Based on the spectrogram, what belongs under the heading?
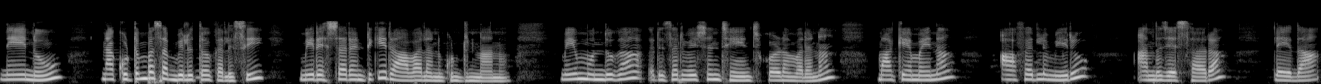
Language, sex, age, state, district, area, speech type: Telugu, female, 18-30, Andhra Pradesh, Kadapa, rural, spontaneous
